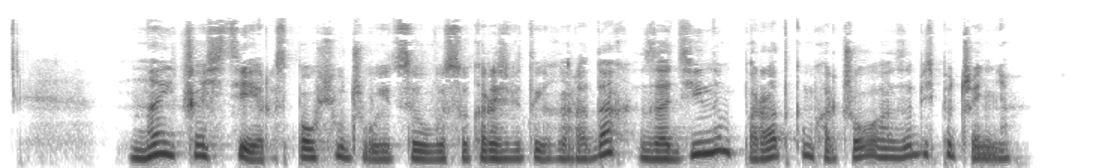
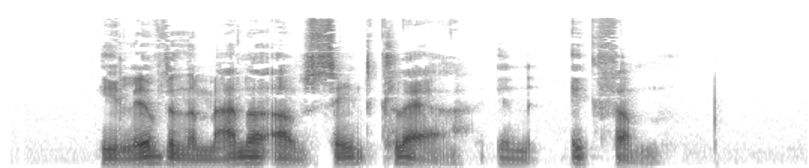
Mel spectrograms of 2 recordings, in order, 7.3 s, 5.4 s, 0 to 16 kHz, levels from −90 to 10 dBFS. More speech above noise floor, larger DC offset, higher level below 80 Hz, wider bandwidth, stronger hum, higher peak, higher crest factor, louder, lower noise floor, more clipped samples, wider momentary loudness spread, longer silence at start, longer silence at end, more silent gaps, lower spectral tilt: second, 37 dB vs 51 dB; neither; about the same, -60 dBFS vs -56 dBFS; about the same, 11 kHz vs 11.5 kHz; neither; about the same, -4 dBFS vs -6 dBFS; about the same, 18 dB vs 22 dB; first, -22 LUFS vs -25 LUFS; second, -58 dBFS vs -76 dBFS; neither; second, 7 LU vs 17 LU; first, 0.85 s vs 0.7 s; second, 0.55 s vs 1.05 s; neither; first, -6.5 dB/octave vs -5 dB/octave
